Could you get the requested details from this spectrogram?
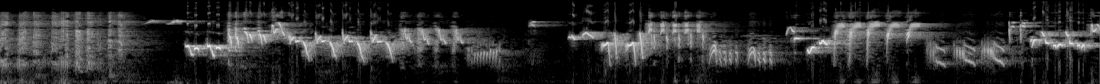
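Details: Asian brown flycatcher (sikatan londo) tutor recording for songbirds to imitate: bursts of fast high chirps, trills and descending slurred notes, separated by brief gaps.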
